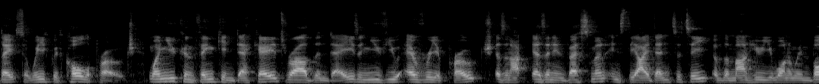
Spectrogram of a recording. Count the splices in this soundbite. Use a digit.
1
